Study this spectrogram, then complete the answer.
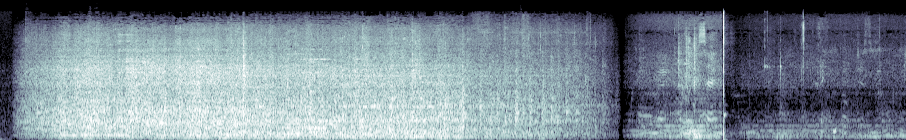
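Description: A loud, steady roar of a mountain rack train rumbling along the track near the Jungfrau with a rattling undertone, then it cuts to a quieter scene with faint clanks and a sharp click.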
